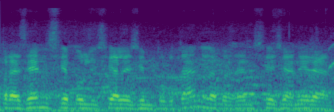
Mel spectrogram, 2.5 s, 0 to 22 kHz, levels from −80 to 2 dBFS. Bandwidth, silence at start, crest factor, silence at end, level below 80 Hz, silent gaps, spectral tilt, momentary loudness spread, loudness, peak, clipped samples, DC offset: 16 kHz; 0 s; 14 dB; 0 s; -34 dBFS; none; -6.5 dB/octave; 4 LU; -22 LUFS; -6 dBFS; under 0.1%; under 0.1%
